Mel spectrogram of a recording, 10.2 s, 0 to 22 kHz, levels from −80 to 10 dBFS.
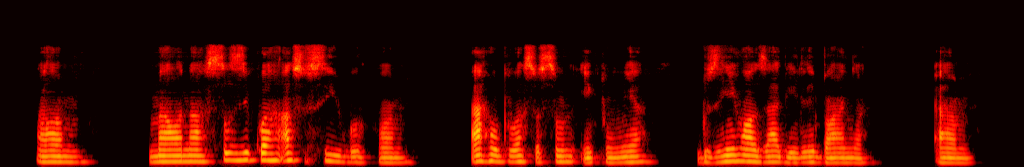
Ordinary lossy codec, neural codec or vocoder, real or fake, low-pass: none; codec, 16 kHz, 4.8 kbps, FACodec; fake; 7.2 kHz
